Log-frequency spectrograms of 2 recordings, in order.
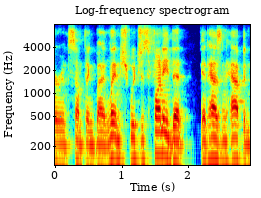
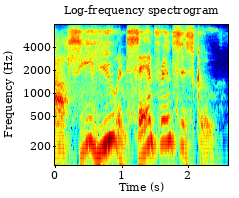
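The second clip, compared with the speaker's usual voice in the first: put-on slow, high, stretched-out American accent; 9 semitones higher than usual. Quoting a line in a James American impression. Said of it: "That's my best James American impression".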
